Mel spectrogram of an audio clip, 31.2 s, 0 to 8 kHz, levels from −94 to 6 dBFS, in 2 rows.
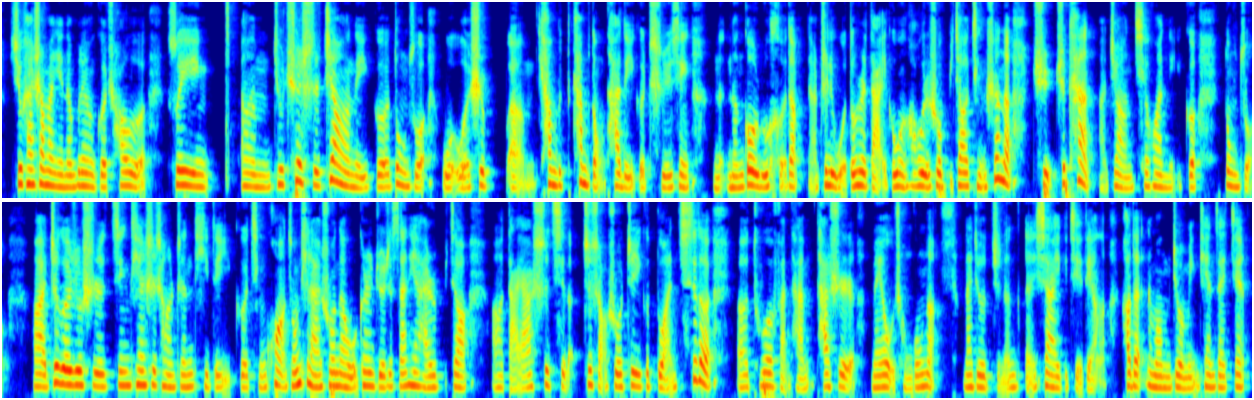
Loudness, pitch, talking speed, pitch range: -19 LUFS, 190 Hz, 310 characters per minute, 180-210 Hz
